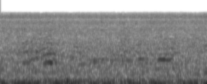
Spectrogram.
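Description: Water pouring and splashing steadily from a water-park play structure into a pool, with the voices and shouts of people in the water over it.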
